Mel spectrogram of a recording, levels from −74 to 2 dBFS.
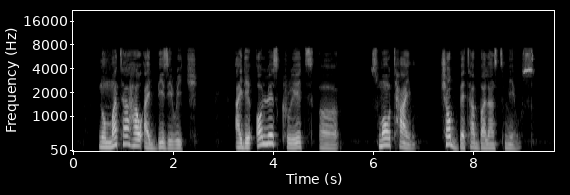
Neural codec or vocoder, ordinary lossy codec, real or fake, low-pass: none; none; real; 7.2 kHz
